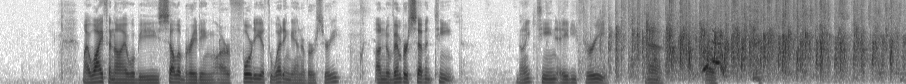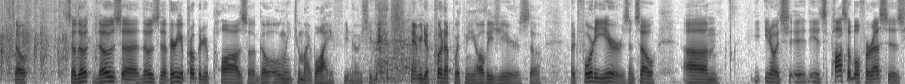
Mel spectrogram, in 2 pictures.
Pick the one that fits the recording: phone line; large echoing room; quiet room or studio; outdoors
large echoing room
